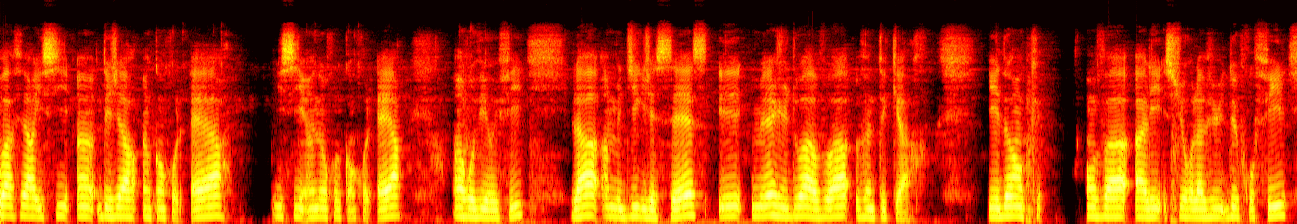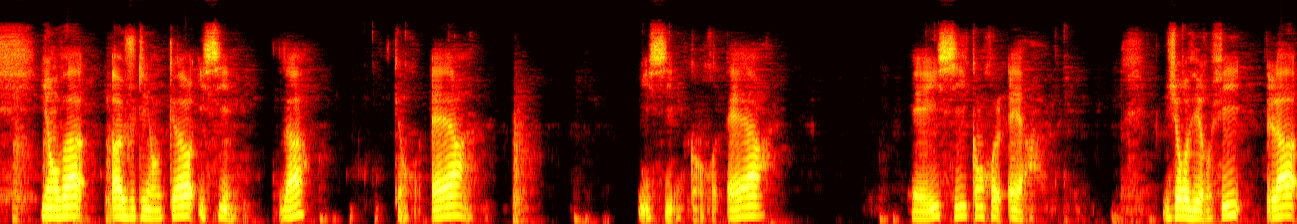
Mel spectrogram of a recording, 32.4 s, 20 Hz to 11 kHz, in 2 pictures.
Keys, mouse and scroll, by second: 1.5 ctrl+r, 3.4 ctrl+r, 5.8 alt+right click, 9.1-12.1 middle drag, 13.0-13.4 scroll up 1, 13.4-14.6 middle drag, 14.6 KP_3, 15.6-17.4 scroll up 2, 17.4-18.8 scroll down 2, 20.2 ctrl+r, 21.9-22.9 scroll down 1, 23.4 ctrl+r, 25.7-26.9 scroll down 1, 27.2 ctrl+r, 30.8 alt+right click.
